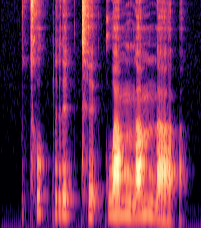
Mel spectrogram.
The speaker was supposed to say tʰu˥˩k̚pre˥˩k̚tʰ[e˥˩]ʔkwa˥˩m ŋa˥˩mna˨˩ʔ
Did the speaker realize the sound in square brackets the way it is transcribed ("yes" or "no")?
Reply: no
